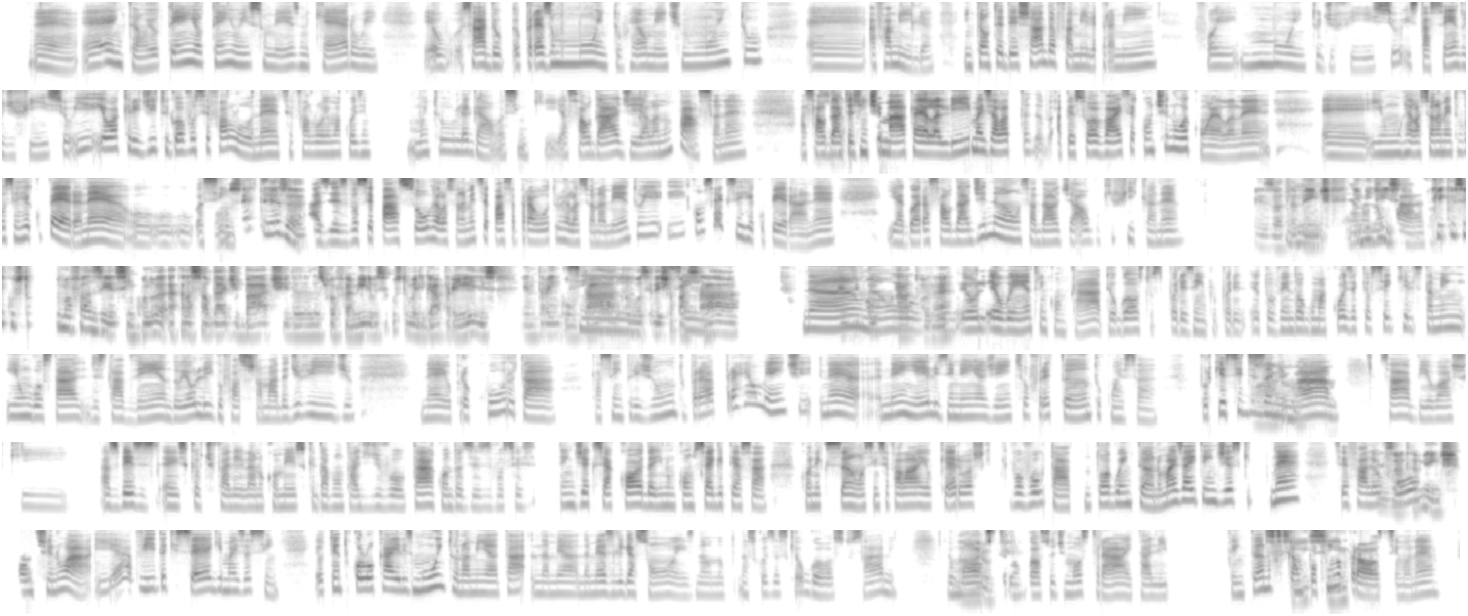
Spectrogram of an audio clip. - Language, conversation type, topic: Portuguese, advice, Como lidar com a culpa por deixar a família e os amigos para trás?
- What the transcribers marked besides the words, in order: tapping; other background noise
